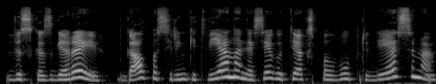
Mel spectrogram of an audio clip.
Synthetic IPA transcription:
ʋʲɪskɐsɡʲɛɾɐɪɡɐlˠpɐsʲɪɾʲɪŋʲkʲɪt̪ʋʲiɛnɑnʲɛsjɛɪɡʊt̪ʲiɛkspɐlˠʋuːpʲɾʲɪd̪ʲeːsʲɪmʲɛ

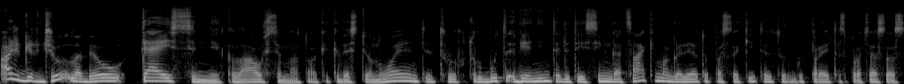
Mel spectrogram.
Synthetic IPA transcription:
ɐʃɡʲɪɾʲd͡ʒʲʊlˠɐbʲɛʊt̪ʲɛɪsʲɪnʲiːklˠɐʊsʲɪmɐ̰t̪o̰ːkʲɪkʋʲɛsʲt̪ʲɪoːnuɔjɛnʲt̪ʲɪ̰t̪ʰʊrt̪ʊɾbuːt̪ʋʲiɛnʲɪnʲt̪ʲɛlʲɪt̪ʲɛɪsʲiːŋɡɐːt̪sɑːkʲimɐɡɐlʲeːt̪ʊpɐsɐkʲiːt̪ʲɪt̪ʊɾbuːt̪pɾɐɛɪt̪ɐspɾoːt͡s̪ʲæsɐs

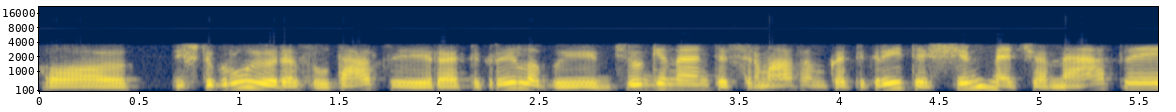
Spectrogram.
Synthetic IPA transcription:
oː | ɪʃt̪ʲɪkɾuːjʊɾʲɛzʊlˠt̪ɑːt̪ɐɪiːɾɐt̪ʲɪkɾɐɪlˠɐbɐɪd͡ʒʲʊɡʲɪnɐnʲt̪ʲɪsɪrmɑːt̪oːmkɐt̪t̪ʲɪkɾɐɪt̪ʲiɛʃʲɪmʲt̪ʲmʲɛt͡ʃʲoːmʲæːt̪ɐɪ

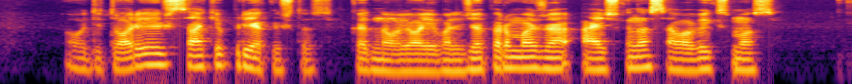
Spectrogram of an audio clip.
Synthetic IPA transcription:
ɐʊd̪ʲɪt̪ɔːɾʲɪjɛɪʃsɑːkʲeːpʲɾʲiɛkɐɪʃt̪ʊskɐt̪nɒʊjoːjɪʋɐlʲˑd͡ʒʲɛpʲɛɾmɐʒɐʔɑˑɪʃʲkʲɪnɐsɑːʋoːʋʲɛɪksmʊs

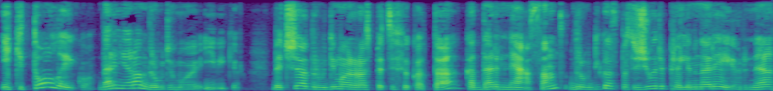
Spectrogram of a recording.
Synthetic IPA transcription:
ɪkʲɪt̪oːlˠɐɪko̰ːd̪ɐrnʲeːɾɐnd̪ɾɐʊd͡ʒʲɛmoːjo̰ːʔiːʋʲiːkʲo̰ː | bʲɛt̪ʃʲɪt̪ɐd̪ɾɐʊd̪ʲɪmoːiɾɐsʲpʲɛt͡s̪ʲɪfʲɪkɐ̰t̪ɐkɐt̪̚d̪ɐrnʲɛæːsɐnt̪d̪ɾɐʊd̪ʲiːkɐspɐsʲɪʒʲuːɾʲɪpʲɾʲɛlʲɪmʲɪnɐɾʲɛɪɐrnʲɛ

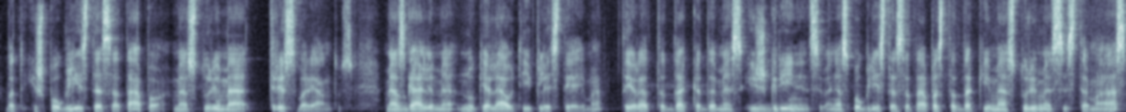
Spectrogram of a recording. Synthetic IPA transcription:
ʋɐt̪ɪʃpɐʊɡlʲiːsʲt̪ʲeːsɛt̪ɑːpo̰ːmʲɛst̪ʊɾʲɪmʲɛt̪ʲɾʲɪsʋɐɾʲɪ̰ɛ̰nt̪ʊ̥s | mʲɛs̬ɡɑːlʲɪmʲɛnʊkʲɛlʲɛʊt̪ʲɪiːklʲɛsʲt̪ʲḛːjɪmɑːt̪ɐɪiɾɐt̪ɐd̪ɐkɐd̪ɐmʲɛsɪʒɡɾʲiːnʲɪnʲsʲɪmʲɛnʲɛspɐʊɡlʲiːsʲt̪ʲeːsɛt̪ɑːpɐst̪ɐd̪ɐkɐɪmʲɛst̪ʊɾʲɪmʲɛsʲɪsʲt̪ʲɛmɐs

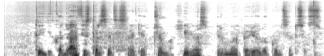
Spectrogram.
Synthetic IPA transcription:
t̪ɐɪɡʲɪkɐd̪ɑːfʲist̪ɐɾsʲɐt̪ʲsʲɪ̥sɑːkʲeːʒʲɛmɐxʲiːɾʲɪjoːspʲɪɾmojoːpʲɛɾʲiɔd̪oːkɔnt̪sʲɛpʲt̪ʲɪjoːs

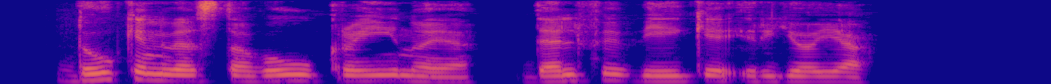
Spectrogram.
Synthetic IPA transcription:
d̪ɒʊkɪnʲʋʲɛst̪ɐʋɐʊʊkɾɐɪːnoːjɛ | d̪ʲɛlʲfʲɪʋʲɛɪkʲɛʔɪɾjoːjɛ

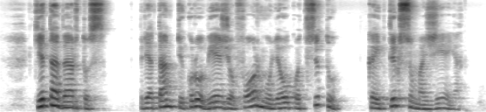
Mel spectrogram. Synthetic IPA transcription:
kʲɪt̪ɐʋʲɛɾt̪ʊs | pʲɾʲiɛt̪ɑˑmt̪ʲɪkɾuːʋʲeːʒʲoːfɔɾmuːlʲɛʊkoːt̪sʲɪt̪uː | kɐɪpt̪ʲɪksʊmɐʒʲeːjɛ

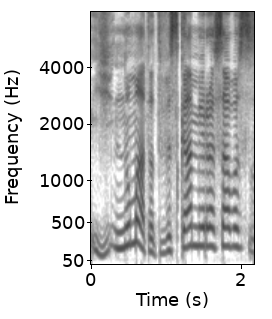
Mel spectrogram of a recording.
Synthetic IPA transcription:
jnʊmɑːt̪oːt̪ʋʲɪskɐmiːɾɐsɑːʋoːs

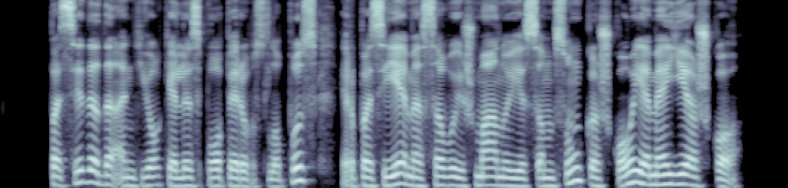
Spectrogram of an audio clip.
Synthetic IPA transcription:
pɐsʲɪd̪ʲɛd̪ɐʔɐ̰nʲt̪ʲjoːkʲɛlʲɪspoːpʲɛɾʲɛʊslˠɐpʊsɪ̰ɾpɐsʲɪjeːmʲɛsɑːʋoːɪʃmɑːnoːjɪsɐmsʊŋkːɐʃkoːjɛmʲɛjiʃkoː

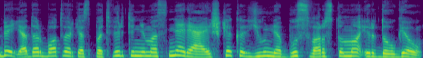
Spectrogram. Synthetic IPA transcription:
bʲejɛd̪ɐɾboːt̪ʋɐɾʲkʲeːspɐt̪ʲʋʲɪɾʲt̪ʲɪnʲɪmɐsnʲɛɾʲæˑɪʃʲkʲɛkɐt̪juːnʲɛbʊsʋɐɾst̪oːmɐʔɪɾd̪ɒʊɡʲɛʊ

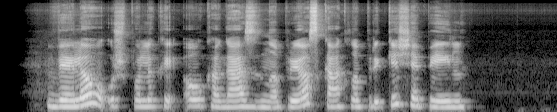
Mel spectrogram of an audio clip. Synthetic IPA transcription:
ʋʲeːlʲɛʊʔʊʃpɔlʲɪkɐɪʔɒʊkɐɡɑːzʲd̪ʲɪnopʲɾʲɪjoːskɑːklˠoːpʲɾʲɪkʲɪʃʲɛpʲeɪlʲ

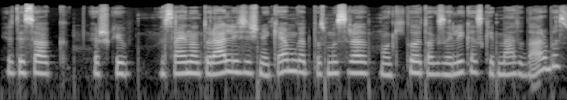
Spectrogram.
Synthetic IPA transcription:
ɪɾt̪ʲiɛsʲoːkkɐʃkɐɪpʋʲɪsɐɪnɐt̪ʊɾɑːlʲɪnʲɪsʲɪʃʲnʲɛkʲeːjoːmkɐt̪pɐsmʊsiːɾɐmoːkʲiːklˠojt̪oːksd̪ɐlʲiːkɐskɐɪpmʲæːt̪ʊd̪ɐ̰rbɐs

